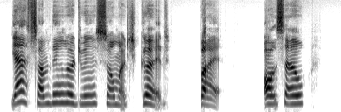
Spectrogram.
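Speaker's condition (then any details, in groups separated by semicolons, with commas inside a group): Cerebral palsy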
